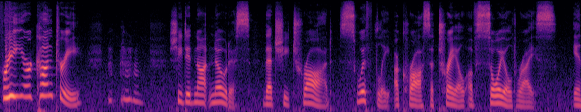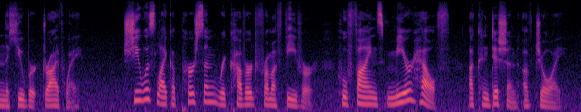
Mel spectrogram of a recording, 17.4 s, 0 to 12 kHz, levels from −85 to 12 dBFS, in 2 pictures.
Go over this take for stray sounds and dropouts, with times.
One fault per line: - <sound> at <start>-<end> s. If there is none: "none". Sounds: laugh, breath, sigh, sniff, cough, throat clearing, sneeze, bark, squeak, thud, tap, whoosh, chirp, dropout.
- throat clearing at 1.6-2.2 s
